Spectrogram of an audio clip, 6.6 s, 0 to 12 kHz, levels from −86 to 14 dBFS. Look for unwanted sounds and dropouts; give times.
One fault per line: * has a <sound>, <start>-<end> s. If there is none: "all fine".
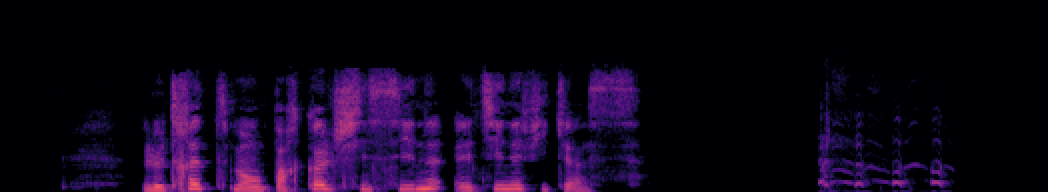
* has a laugh, 5.1-6.0 s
